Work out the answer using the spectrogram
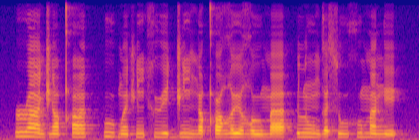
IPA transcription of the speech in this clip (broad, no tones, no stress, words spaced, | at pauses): ɹãd͡ʒã qʰɐ̃ | ubɐ̃ʃĩ xʉe̯ d͡ʒĩŋɨqʰu ʁɨ ʁuma | lũɡɐ suxumãŋe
